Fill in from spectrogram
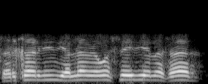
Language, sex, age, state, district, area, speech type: Kannada, male, 60+, Karnataka, Mysore, rural, conversation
